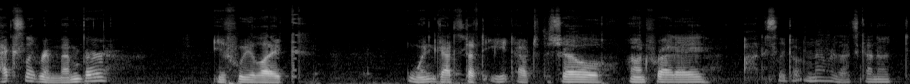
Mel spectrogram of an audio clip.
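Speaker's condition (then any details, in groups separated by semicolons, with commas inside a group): No condition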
